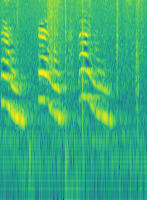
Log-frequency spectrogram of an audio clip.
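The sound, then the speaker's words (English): A voice imitates small dogs yipping in a counting song about dogs: three high, whiny yelps that slide downward in pitch, evenly spaced, with no other talking. “Three dogs, woof, yep, yep.”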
